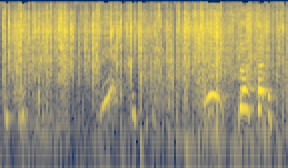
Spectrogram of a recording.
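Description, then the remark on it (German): Crackly crinkling of a thin transparent plastic fortune cookie wrapper being opened, irregular bursts of rustling over a few seconds, with people talking quietly in the background. “Sie hatte eine Tüte aufgemacht. Ist komisch, ne? Das sind so durchsichtige Tüten.”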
